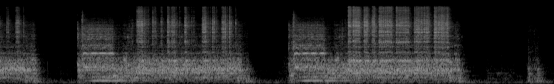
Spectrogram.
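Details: Commodore MPS 1500C color dot matrix printer from the 1980s, driven by an Amiga, color cassette just installed: rasping print-head passes about two seconds long with short pauses; printing normally.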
